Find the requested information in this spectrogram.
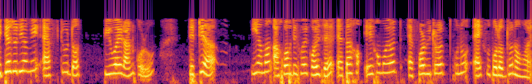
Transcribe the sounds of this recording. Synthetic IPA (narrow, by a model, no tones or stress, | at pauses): etijazodiamiʔɛpʰtʊdɔt̚ | piuajɹandkoɹʊ̰̃ | tetija | iamakaxbaxdekʰuwajkojzɛʔɛtaejxɔmɔjɔtɛpʰɔɹbʱitɔɹɔtkʊnʊʔɛksupɔlɔb̚dʱɔnɔɦɔj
